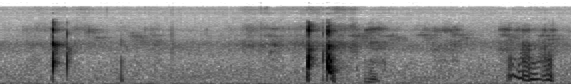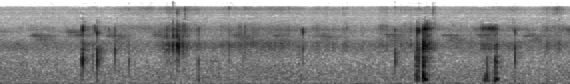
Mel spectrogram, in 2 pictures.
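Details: An infant hiccups repeatedly, with short, sharp catches of breath at irregular intervals.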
